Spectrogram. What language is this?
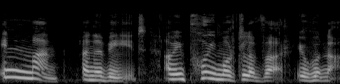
Welsh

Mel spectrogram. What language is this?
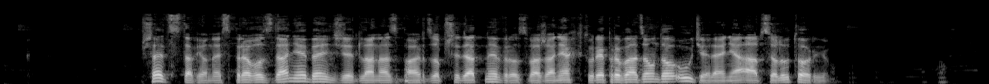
Polish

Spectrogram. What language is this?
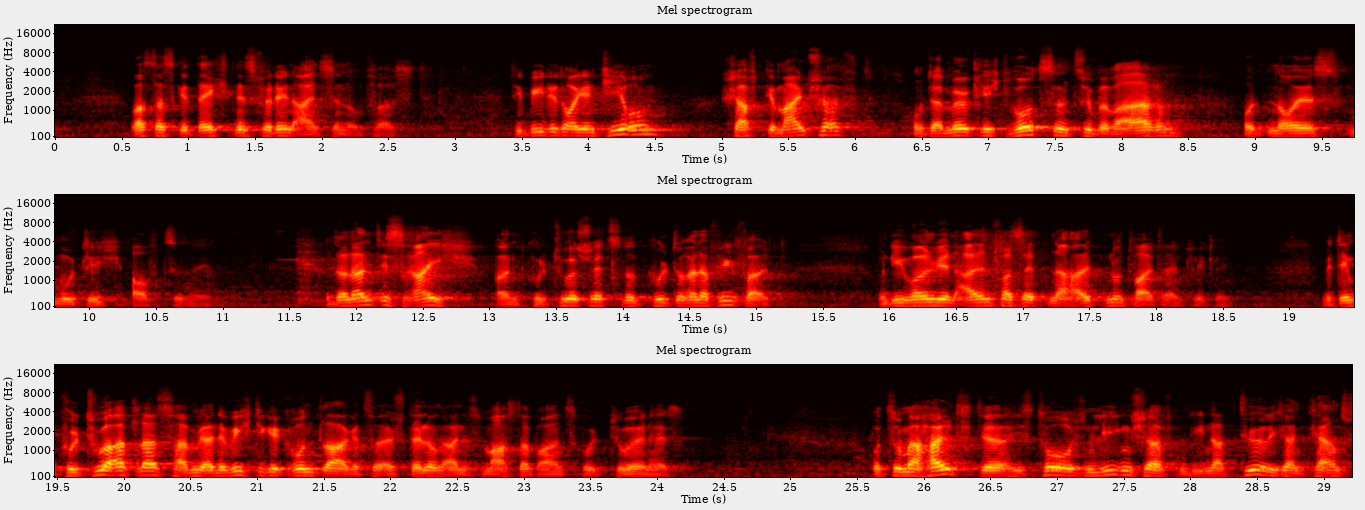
German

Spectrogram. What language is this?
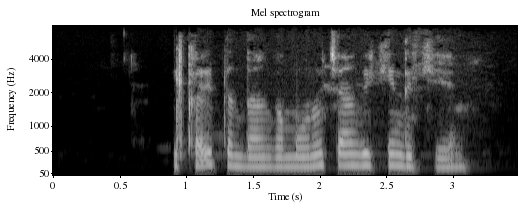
Kinyarwanda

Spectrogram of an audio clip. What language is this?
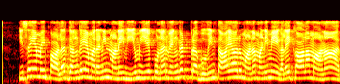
Tamil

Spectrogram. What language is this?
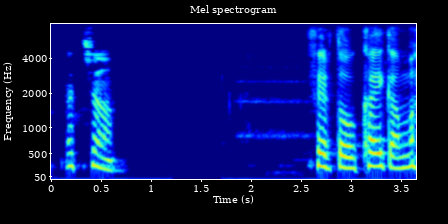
Punjabi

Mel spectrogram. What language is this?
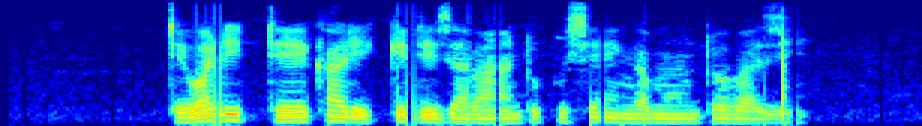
Ganda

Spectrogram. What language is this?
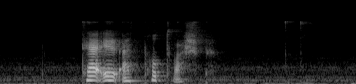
Faroese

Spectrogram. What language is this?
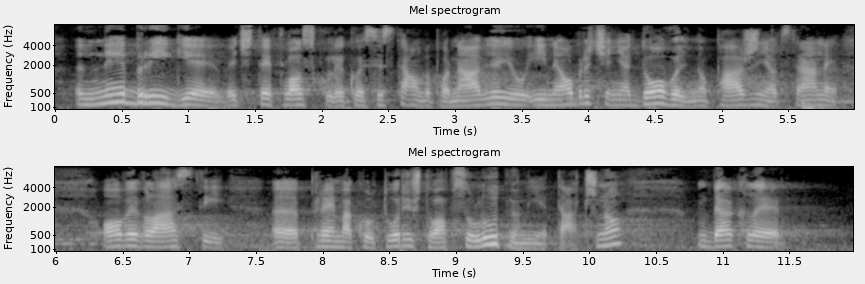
Serbian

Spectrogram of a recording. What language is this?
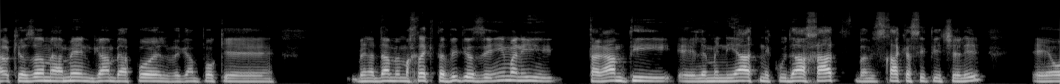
Hebrew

